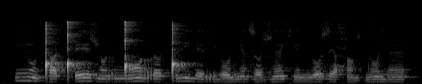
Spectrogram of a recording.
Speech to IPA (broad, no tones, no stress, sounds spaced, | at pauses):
ɲ ũ ǃ a ǃʼ e ɮ õ r ŋ͡ǃ ɔ̃ r ɤ ǃ i j e r j o ɲ ɛ̃ z ɤ ɮ ɛ̃ ç ɛ̃ ɲ o z e ħ ɔ̃ z d õ j ɛ̃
